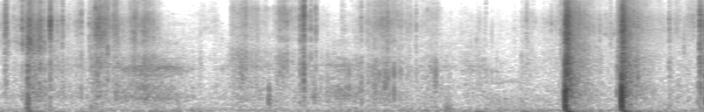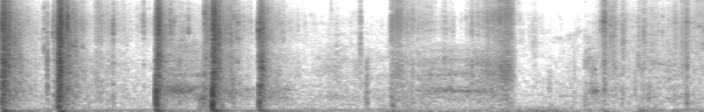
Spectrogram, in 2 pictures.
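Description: Wooden mallet knocking on reed thatch, about seven sharp knocks over three seconds starting just before the midpoint, fixing a bundle of water reed into the roof.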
